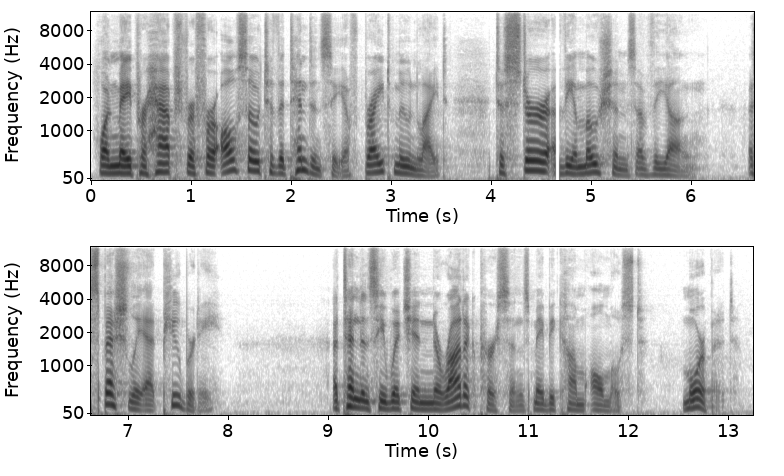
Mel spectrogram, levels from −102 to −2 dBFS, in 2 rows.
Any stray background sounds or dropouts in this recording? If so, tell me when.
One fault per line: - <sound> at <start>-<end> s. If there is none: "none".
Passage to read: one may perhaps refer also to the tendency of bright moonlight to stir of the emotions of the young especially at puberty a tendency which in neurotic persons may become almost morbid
- dropout at 4.6-4.7 s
